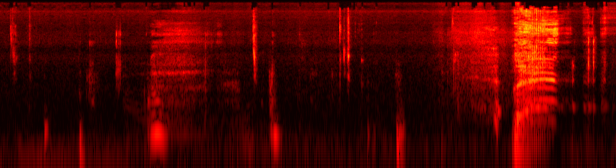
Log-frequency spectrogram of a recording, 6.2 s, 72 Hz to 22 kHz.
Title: Burping before 2021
